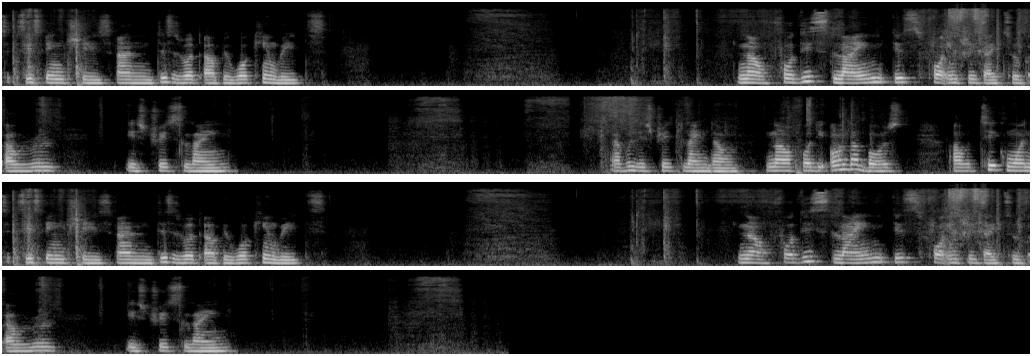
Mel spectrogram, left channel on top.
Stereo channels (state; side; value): drops out; right; at 15.4 s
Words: inches, and this is what I'll be working with. Now for this line, this 4 inches I took, I will rule a straight line. I will a straight line down. Now for the under bust, I will take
